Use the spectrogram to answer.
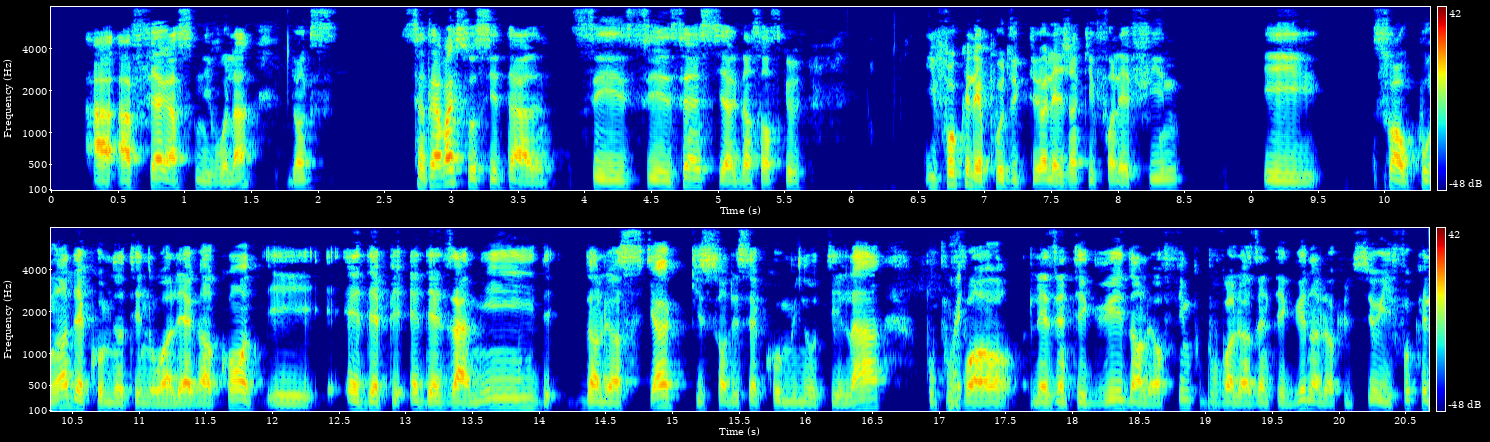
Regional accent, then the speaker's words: Haiti; now in Canada; Oh oui, vu que je venais d'Haïti et que j'avais...

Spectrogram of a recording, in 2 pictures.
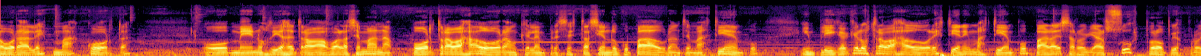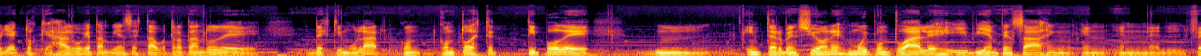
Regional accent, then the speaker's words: Venezuela; nuestra conversación como venezolanos siempre se ha circunscrito como a las mismas 3 temas

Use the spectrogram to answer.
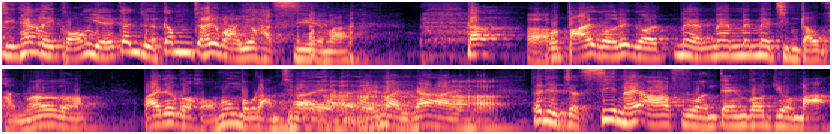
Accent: Hong Kong; 第一個我哋香港人控制唔到

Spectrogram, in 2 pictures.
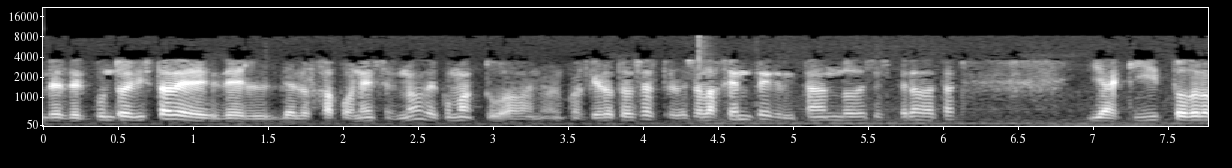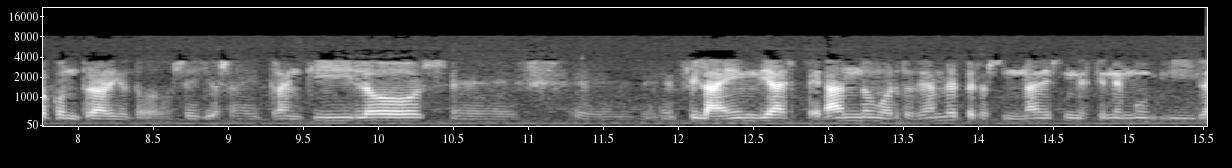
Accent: Madrid, Community of Madrid, Spain; Soy de aquí, del puritito centro de Madrid.

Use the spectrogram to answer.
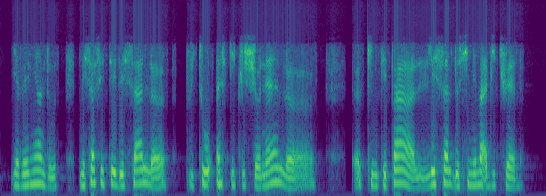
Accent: Egypt; que j'ai eu la chance de connaître pendant mon enfance en Égypte

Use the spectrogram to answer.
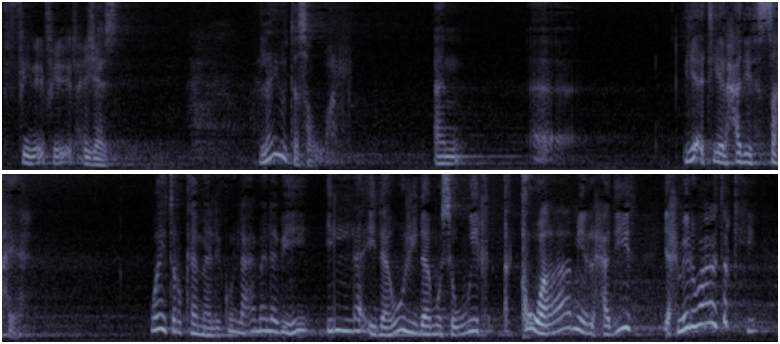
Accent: Morocco; هذه قطعة من الصحراء العربية موجودة عندنا في المغرب

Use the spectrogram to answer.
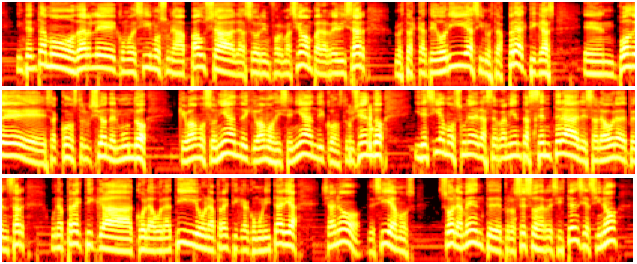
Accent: Paraná, Entre Ríos, Argentina; nos vamos a ir a mi tierra, lo voy a decir, mi tierra de nacimiento, de crecimiento, a Paraná, Entre Ríos.

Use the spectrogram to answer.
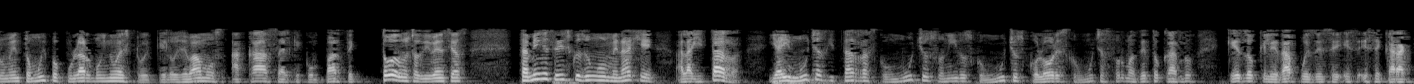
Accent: Guaranda, Bolívar, Ecuador; Yo soy nacido en Guaranda, uh-huh. ¿No? Y pues un poco es esta idea del retorno de todos los guarandeños que salen y salimos a las ciudades grandes

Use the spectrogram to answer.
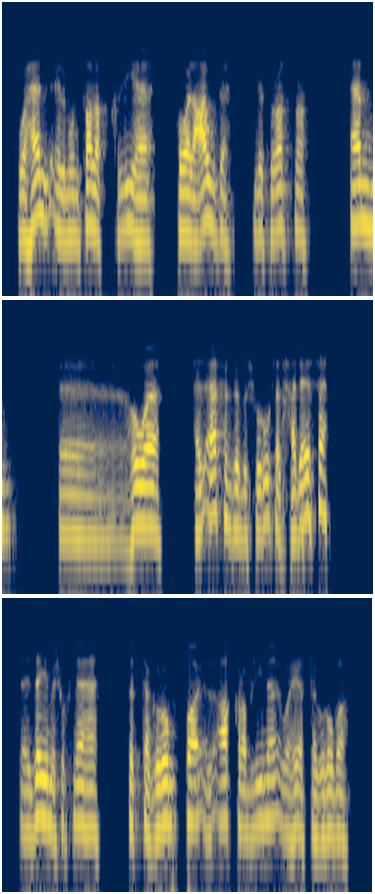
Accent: Egypt; الحيرة اللي إحنا كمصريين كنا دايماً بنواجهها

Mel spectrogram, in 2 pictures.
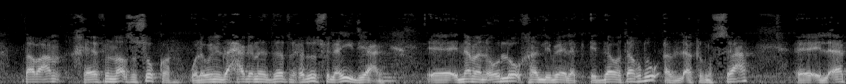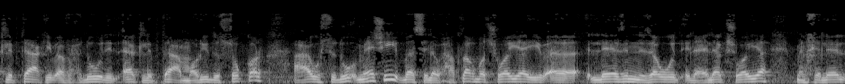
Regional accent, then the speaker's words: Egypt; يعني إحنا كمصريين حتى بتالي من أيام الفراعنة الأكل مصاحب لينا في كل حاجة

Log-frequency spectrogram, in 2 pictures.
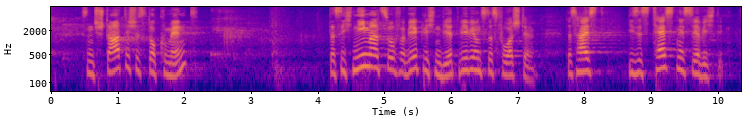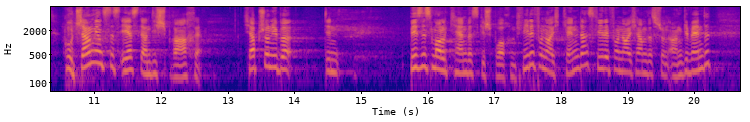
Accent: Switzerland; Ihr müsst mir schon mal verzeihen, ich habe ein bisschen Mühe mit Deutsch sprechen. Einerseits bin ich Schweizer, aber andererseits spreche ich sehr selten eigentlich Deutsch, weil ich eher im englischsprachigen Bereich unterwegs bin und weil meine Frau und meine Kinder Französisch sprechen.

